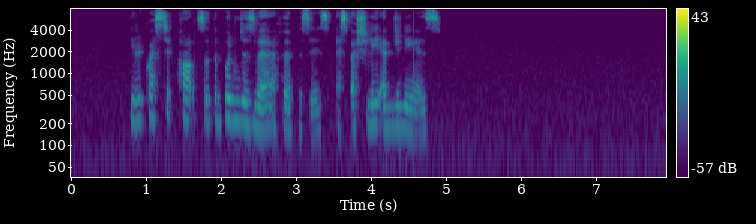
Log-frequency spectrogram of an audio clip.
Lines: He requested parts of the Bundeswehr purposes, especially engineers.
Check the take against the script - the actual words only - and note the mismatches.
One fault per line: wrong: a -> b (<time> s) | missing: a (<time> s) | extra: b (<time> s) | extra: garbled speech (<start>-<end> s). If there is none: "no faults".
no faults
